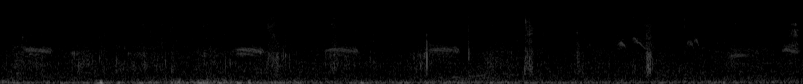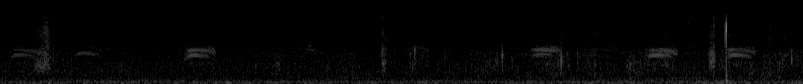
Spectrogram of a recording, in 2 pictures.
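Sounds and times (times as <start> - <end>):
short bird calls: 2.3 - 9.2, 13.1 - 16.0.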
